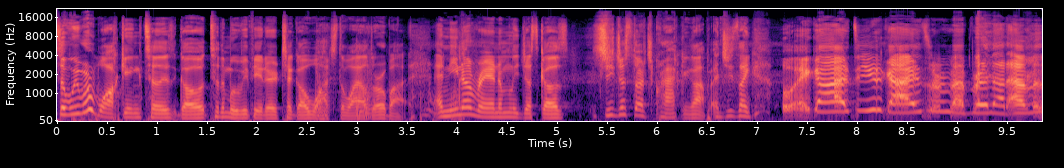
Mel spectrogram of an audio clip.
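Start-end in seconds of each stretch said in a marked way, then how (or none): 7.2-9.9 mock, very high, weepy crying wail. Retelling what Nina said on the way to the movie theater, imitating Nina crying. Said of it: "Why do you make me sound like I'm crying?".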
